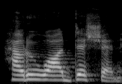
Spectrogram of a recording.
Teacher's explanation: even though in the word audition you have A and U, it's not audition, but it's only one sound, ah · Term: open a sound, open ah sound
